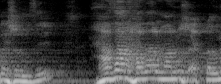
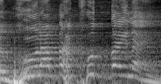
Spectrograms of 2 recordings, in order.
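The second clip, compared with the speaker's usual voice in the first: high, raised-voice objection; challenging retort; 10 semitones higher than usual. Acted. Congregant objecting to Omar's sermon, high challenging retort. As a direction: throw it back, pitched well up.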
